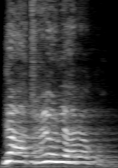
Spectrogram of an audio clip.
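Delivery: high, loud rebuke; scolding hush. Acted. Crowd rebuking the shouting beggar, sharp and loud. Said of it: "많은 사람들이".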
